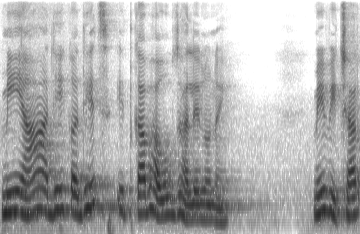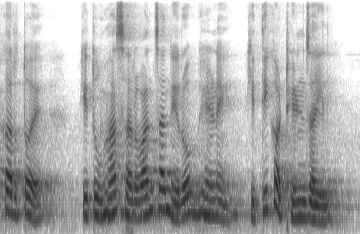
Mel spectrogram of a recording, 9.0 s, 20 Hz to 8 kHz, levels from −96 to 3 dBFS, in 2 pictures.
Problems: none marked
